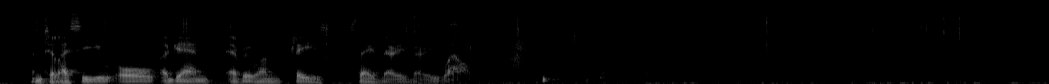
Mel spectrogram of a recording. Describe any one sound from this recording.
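A fire crackles softly in a fireplace.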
